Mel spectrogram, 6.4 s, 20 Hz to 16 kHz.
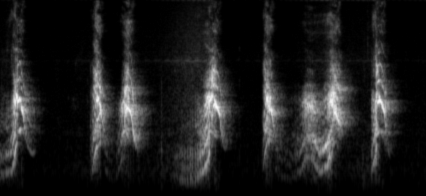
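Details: Playing with a pig's ear, Willow, a female Toy Fox Terrier born in April 2012, gives a quick run of high, shrill yapping barks, some doubled or drawn into whiny yelps, roughly one every second, in a quiet room.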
